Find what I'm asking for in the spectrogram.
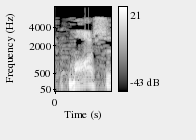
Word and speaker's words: Maus: Moss is spelled M-A-U-S, Moss Family Automotive.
